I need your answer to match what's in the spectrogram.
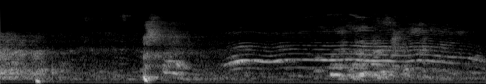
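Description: A baby cries in wavering, high-pitched wails that swell and break, starting with a couple of short sobbing catches before a longer drawn-out cry, moderately loud.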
